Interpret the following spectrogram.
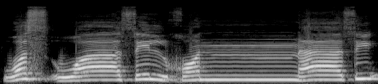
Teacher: سین کے اندر سیٹی کی آواز پیدا کرنی ہے یہاں بھی اور یہاں آخر پر بھی آپ نے سین کے اندر سیٹی کی آواز پیدا کر کے پڑھنا ہے.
